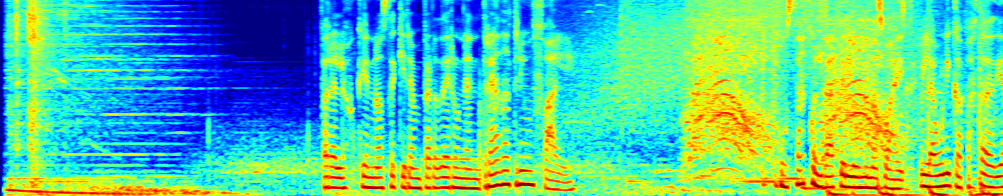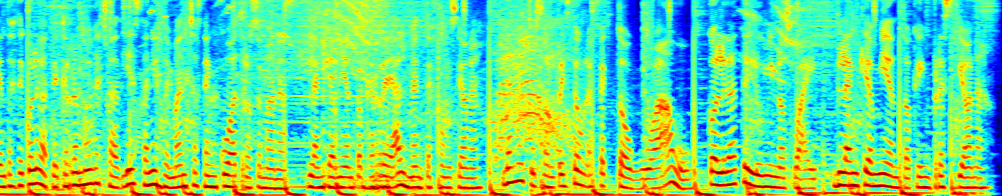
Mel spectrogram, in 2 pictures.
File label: spanish argentinian announcements, voice actor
